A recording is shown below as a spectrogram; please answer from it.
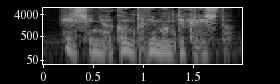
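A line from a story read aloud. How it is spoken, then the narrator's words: Murmured. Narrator (Italian): mormorò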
